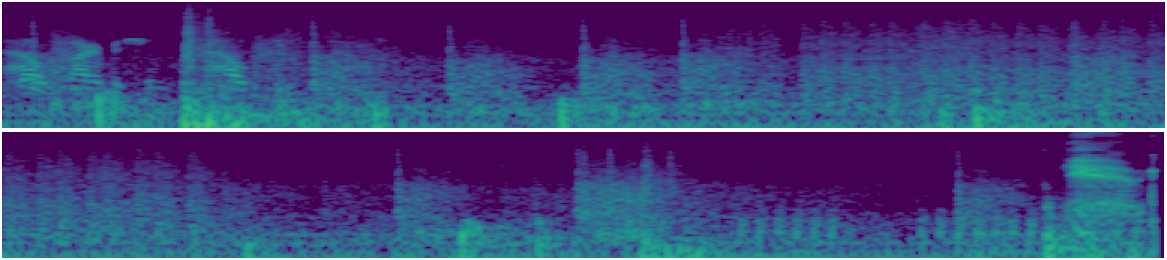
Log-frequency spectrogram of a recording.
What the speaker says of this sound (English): Oh, they're shooting.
